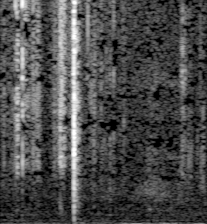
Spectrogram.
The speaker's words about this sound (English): The biscuit's got a good crunch to it by the sound.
